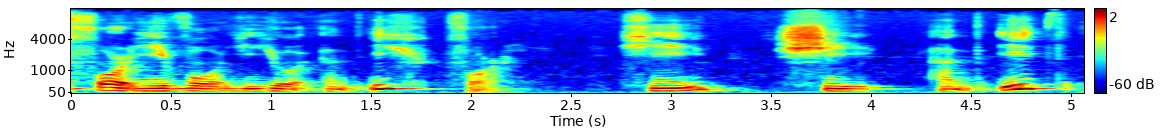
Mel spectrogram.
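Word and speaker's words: его: some point you will pronounce the way i'm pronouncing this so evo and well the possessive person will pronounce for evo for he she and it they would be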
